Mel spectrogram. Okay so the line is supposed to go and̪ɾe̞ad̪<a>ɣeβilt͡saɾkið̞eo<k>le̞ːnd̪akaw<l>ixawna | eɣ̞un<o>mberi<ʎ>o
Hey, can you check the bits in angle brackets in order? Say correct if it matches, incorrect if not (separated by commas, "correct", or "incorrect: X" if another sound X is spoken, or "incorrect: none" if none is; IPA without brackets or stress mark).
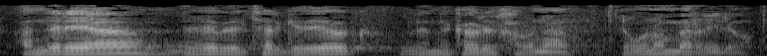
incorrect: e, correct, incorrect: ɾ, correct, incorrect: ɾ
